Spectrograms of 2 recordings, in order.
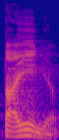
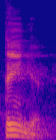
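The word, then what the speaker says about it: Taenia: de porco duas observações primeiro escreve tainha mas a pronúncia do em latim é é então você não fala tainha você fala tenha assim como o mosquito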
